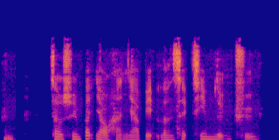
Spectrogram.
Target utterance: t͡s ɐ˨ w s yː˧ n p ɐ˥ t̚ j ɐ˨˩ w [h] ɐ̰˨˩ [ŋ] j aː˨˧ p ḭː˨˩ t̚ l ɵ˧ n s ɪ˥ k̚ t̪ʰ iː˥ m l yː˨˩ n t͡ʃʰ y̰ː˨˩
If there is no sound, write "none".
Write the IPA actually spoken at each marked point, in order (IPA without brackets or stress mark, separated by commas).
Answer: h, n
